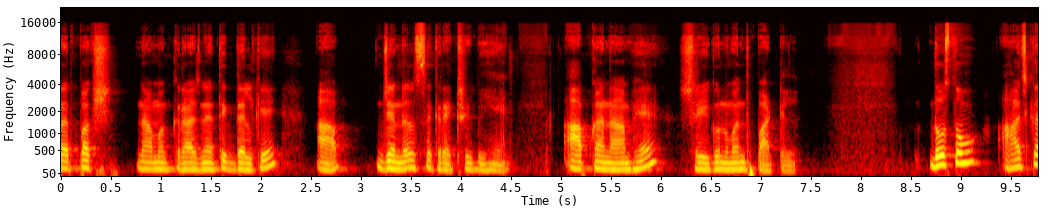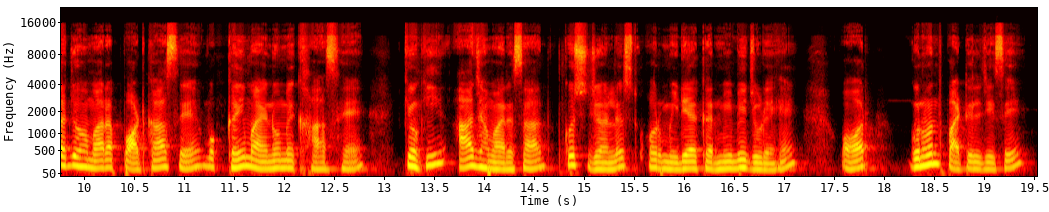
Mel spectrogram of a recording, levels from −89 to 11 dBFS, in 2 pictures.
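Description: Nothing stood out as a technical fault on listening to this speech recording.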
